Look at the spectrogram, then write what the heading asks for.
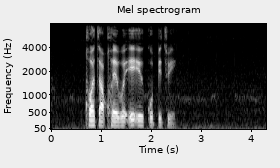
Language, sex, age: Tswana, male, 23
